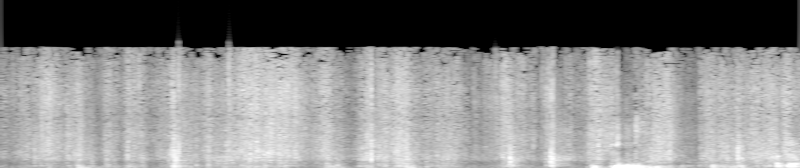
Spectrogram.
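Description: Bubble wrap and plastic tape being pulled and torn open by hand, crinkling and crackling with many sharp clicks, busiest a couple of seconds in.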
